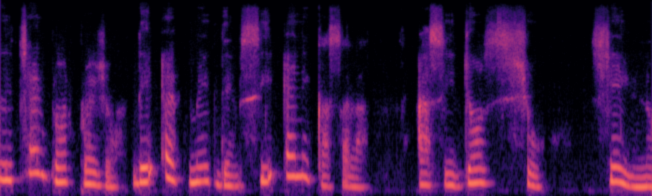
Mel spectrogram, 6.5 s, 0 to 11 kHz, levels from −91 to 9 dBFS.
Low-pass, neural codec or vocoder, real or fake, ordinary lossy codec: 9.9 kHz; none; real; Opus, 16 kbps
